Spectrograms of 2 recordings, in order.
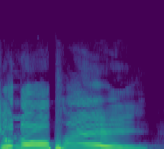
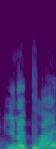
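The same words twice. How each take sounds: First: High, loud, drawn-out spelling-it-out tone; slow, insistent mock scolding; exasperated wife. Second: Said in the usual way. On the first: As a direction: imitate a wife prodding her clueless husband. Wife impatiently explains to husband.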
